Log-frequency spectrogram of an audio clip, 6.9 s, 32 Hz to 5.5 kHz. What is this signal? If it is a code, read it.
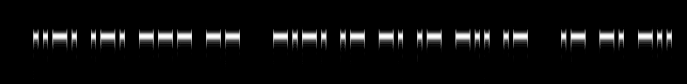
Morse code, heard as a keyed tone, about 25 wpm, 600 Hz. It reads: FROM CANADA AND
